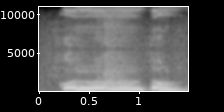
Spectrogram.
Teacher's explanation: maka dibaca samar-samar dengan dengung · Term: ikhfa hakiki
